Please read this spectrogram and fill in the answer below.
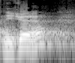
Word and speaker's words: Niger: And just interestingly, the trouble that's going on right now in Niger, if you want to pronounce it the French way, it's Niger.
